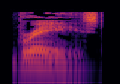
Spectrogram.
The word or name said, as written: Braised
